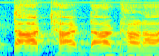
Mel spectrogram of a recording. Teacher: टा वर्ग में टा, ठा, डा, ढा, ड़ा है, इसलिए इसे टा वर्ग में रखा गया है, क्योंकि ये मूर्धा से व्यंजन निकलते हैं, इसलिए मूर्धन्य कहते हैं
